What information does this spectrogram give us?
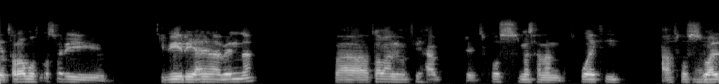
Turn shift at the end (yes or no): no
